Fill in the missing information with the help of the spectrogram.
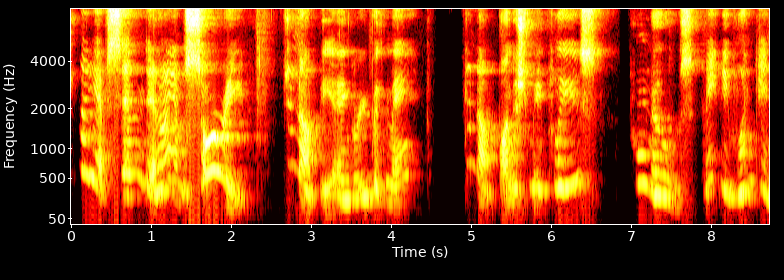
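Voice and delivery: very high, pleading tiny bee voice. A narrator's reading. Young bee begging the king, high pleading. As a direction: beg for mercy in a tiny high voice. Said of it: "The bee continued".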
